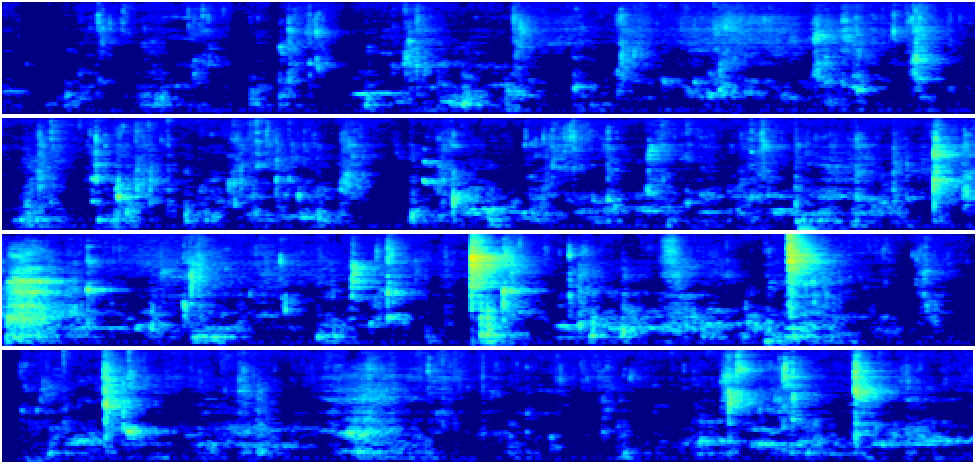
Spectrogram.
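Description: Close-up eating sounds of fried chicken: wet chewing and lip-smacking with many small irregular clicks and crackles from bites and meat being pulled apart, and two sharper, louder snaps about twelve and thirteen and a half seconds in.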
